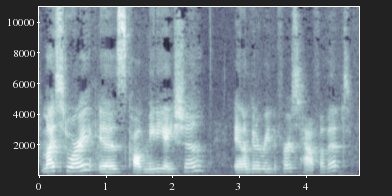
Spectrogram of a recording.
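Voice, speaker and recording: In an indoor hall at a literary reading, an author reads her own short story aloud to an audience. Her voice is medium-pitched at a moderate pace, and the live recording sounds roomy and echoey with slight background noise.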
